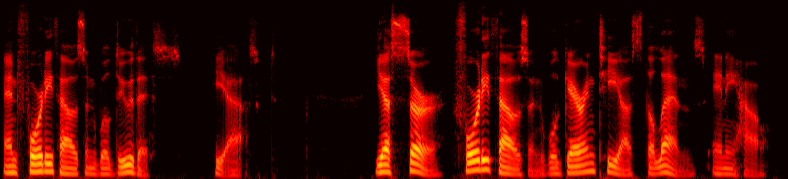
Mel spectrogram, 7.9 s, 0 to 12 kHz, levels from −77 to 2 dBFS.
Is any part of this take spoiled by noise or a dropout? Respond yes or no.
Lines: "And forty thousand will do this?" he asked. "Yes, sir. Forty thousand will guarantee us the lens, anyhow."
no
